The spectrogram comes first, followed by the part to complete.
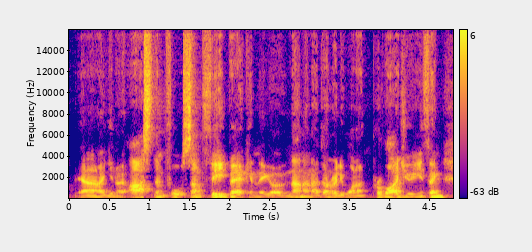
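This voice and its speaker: Noticeable background noise runs behind a man who talks very fast. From Russia. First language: Russian. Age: 30s. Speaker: real estate branch manager. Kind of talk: interview.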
